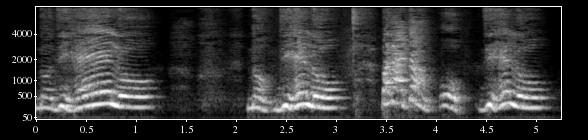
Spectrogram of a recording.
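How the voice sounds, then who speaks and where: A woman's voice: a little high, takes it slowly, a little mellow. A middle-aged woman from Central Africa, hosting a live stream and talking to her viewers in an affectionate, preachy way, urging them on with lots of repetition.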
